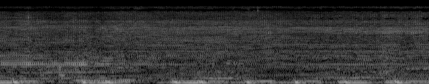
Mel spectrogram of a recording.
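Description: Electric shearing handpiece cutting alpaca cria fleece under the neck and between the front legs. Its hum comes and goes unevenly as the cutter works.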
